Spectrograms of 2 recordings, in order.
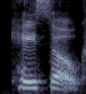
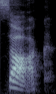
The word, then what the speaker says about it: KSOC: used to call me case Oak right but technically the proper pronunciation is sock it's a G-rated program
